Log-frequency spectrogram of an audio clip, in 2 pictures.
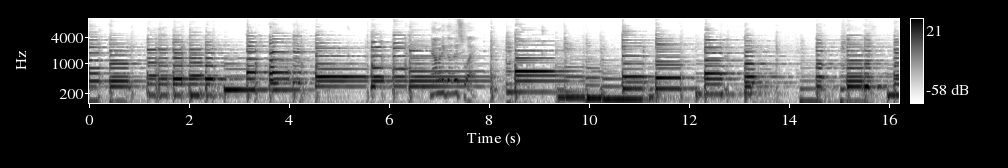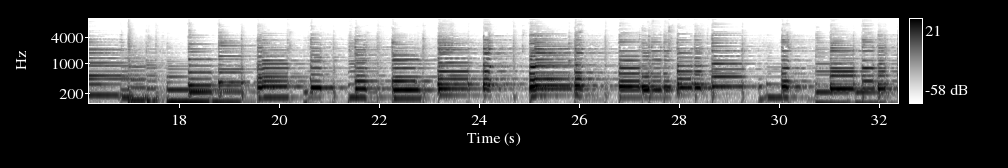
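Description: Gibson L-5 archtop guitar played solo in a jazz style, with chords, single-note lines and a moving bass line woven together continuously.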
